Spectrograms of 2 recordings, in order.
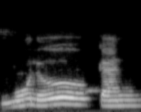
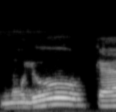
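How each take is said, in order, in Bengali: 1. শব্দটি ন ধ্বনি দিয়ে শেষ হয়। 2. শব্দটি দীর্ঘ স্বর দিয়ে শেষ হয়।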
